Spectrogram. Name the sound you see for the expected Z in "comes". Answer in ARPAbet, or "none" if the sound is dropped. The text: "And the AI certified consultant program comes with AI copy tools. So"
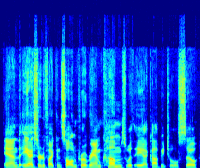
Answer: Z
